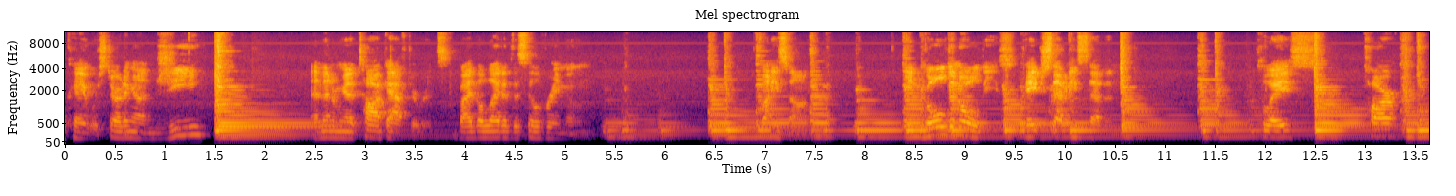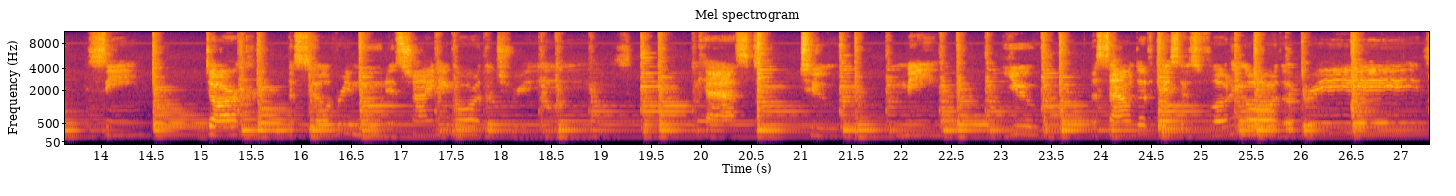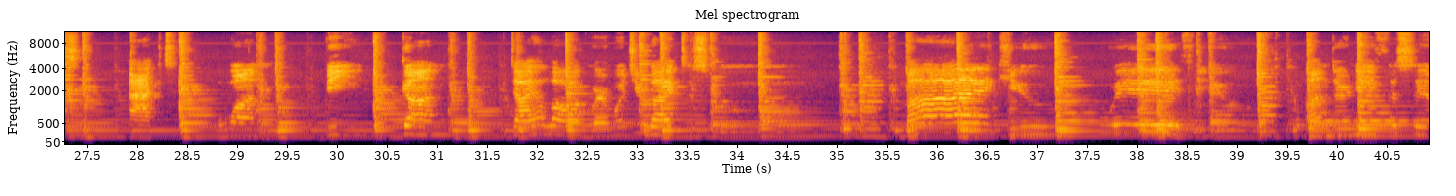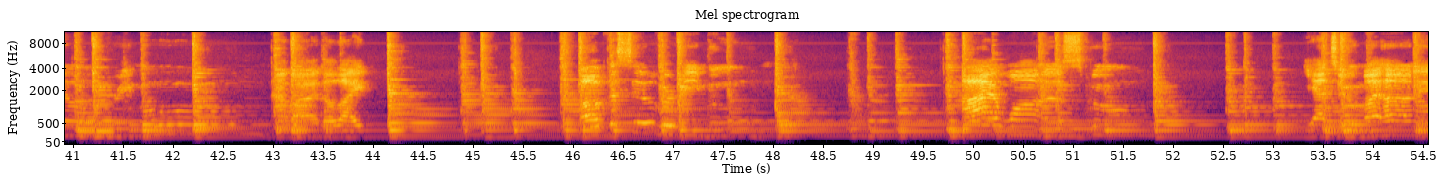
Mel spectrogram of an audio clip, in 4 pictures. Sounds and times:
Music: 1.2 - 54.5
Male singing: 8.4 - 10.4, 13.0 - 14.4, 15.0 - 19.0, 20.0 - 29.3, 29.9 - 34.6, 35.7 - 44.0, 46.1 - 48.0, 49.9 - 51.9, 53.3 - 54.5.

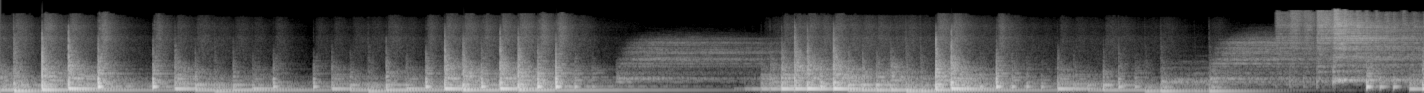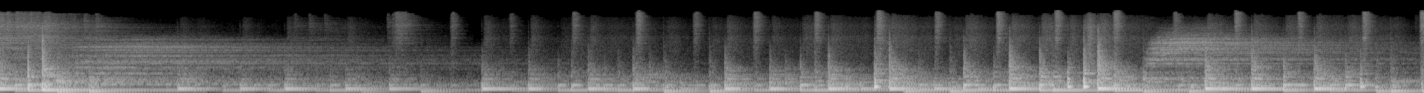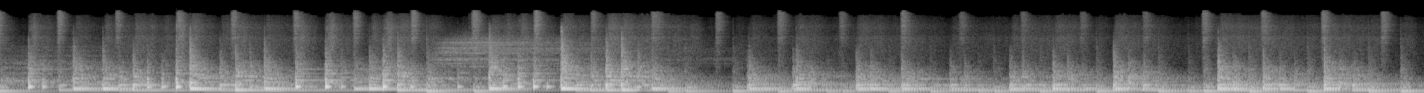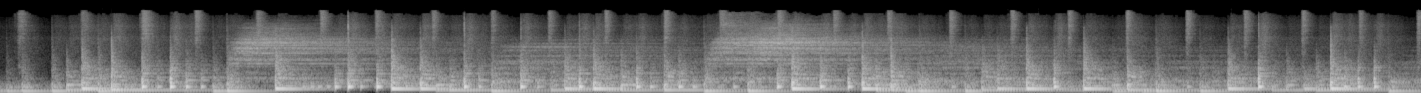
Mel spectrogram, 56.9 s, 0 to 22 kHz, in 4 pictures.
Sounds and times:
Bass drum: 0.0 - 6.1, 7.8 - 12.4, 14.1 - 56.9
Drum kit: 0.0 - 56.9
Drum roll: 0.0 - 56.9.

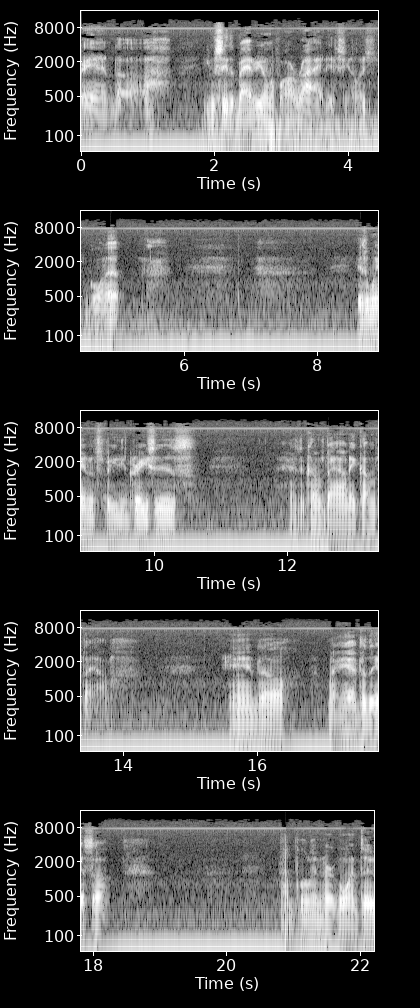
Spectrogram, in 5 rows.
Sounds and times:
Speech: 0.0 - 5.8, 8.6 - 10.7, 11.9 - 14.2, 15.5 - 18.3, 20.8 - 22.2.

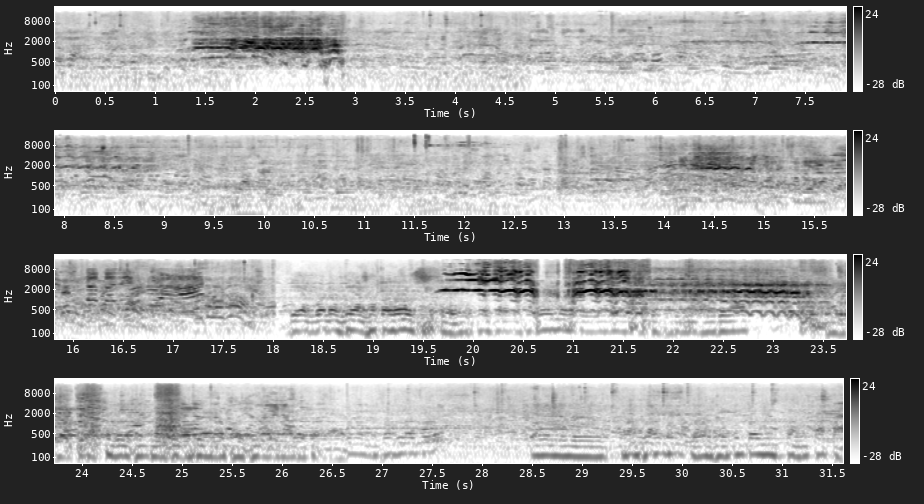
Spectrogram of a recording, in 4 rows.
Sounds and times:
Speech: 3.0 - 31.6.

